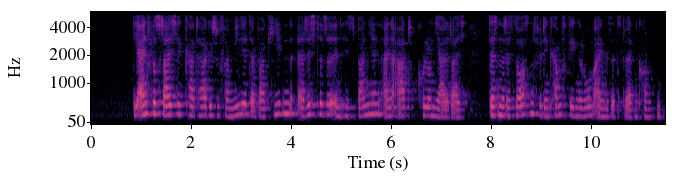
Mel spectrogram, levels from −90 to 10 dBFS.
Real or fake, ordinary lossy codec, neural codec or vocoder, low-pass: real; none; none; 5.4 kHz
